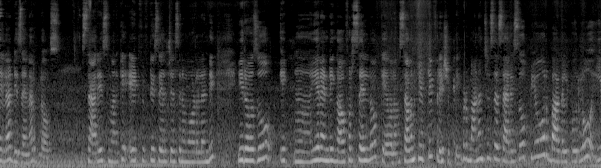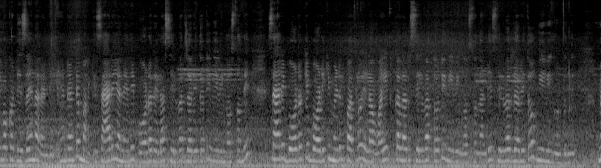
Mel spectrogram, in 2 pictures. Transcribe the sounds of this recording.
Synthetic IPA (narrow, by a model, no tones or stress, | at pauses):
ilaːɖid͡ʒɐjnɐɾbloːssaːɾismɐnɐkiʔeːʈpʰipʰʈiseːlt͡ʃe̞ːsinɐmɔːɽɐlɐɳɖi | iːɾo̞ːd͡ʒu | iːɾeɳɖiŋɡaːpʰɐɾseːlːo̞ːkɛːʋɐlɐmseʋɐnpʰipʰʈipʰɾiːʂipːiipːuɽumaːnɐmt͡ʃuːseːsaːɾisoːpjuːɾbaːɡɐlpuːɾloːiːɔkɐɖid͡ʒɐjnɐɾɐɳɖiḛːɳʈɐɳʈe̞ːmɐnɐkisaːɾiɐne̞ːd̪ibɔːɾɖɐɾilaːsilʋɐɾd͡ʒɐɾit̪o̞ːʈiʋiːʋiŋɡɔst̪und̪i | saːɾibɔːɾɖɐɾkibaːɽiːkimiɽilpɐːɾʈlo̞ːilaːʋɐjʈkɐlɐɾsilʋɐɾt̪o̞ːʈiʋiːʋiŋɡost̪und̪ɐɳɖisilʋɐɾd͡ʒɐɾiːt̪o̞ːʋiːʋiŋɡuɳʈund̪i | m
